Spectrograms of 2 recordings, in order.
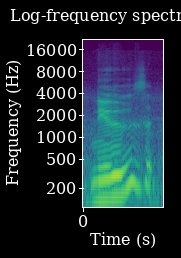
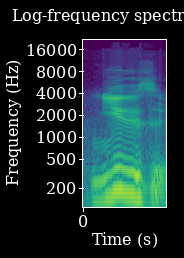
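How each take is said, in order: First: It is said with English pronunciation. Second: It is said like 'nyoozu', Japanese-style. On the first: "in English it's like new, N E W, news" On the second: "for Japanese it was uh, news. So it was like N Y O O Z U"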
